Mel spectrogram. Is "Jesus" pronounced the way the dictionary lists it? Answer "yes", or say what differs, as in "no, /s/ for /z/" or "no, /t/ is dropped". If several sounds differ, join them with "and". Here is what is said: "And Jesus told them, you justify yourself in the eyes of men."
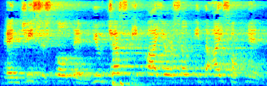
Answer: no, /s/ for /z/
